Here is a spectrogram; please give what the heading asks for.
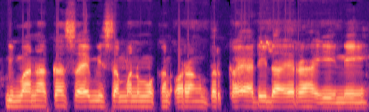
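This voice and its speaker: A man's voice: medium pitch, completely flat delivery, normal speed, a little mellow, clean tone, no echo, dull audio, natural voice. A young man playing a mysterious old beggar grandfather, stern and righteous, speaking in a solemn, declamatory way in a school drama. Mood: calm. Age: young adult. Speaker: student actor.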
